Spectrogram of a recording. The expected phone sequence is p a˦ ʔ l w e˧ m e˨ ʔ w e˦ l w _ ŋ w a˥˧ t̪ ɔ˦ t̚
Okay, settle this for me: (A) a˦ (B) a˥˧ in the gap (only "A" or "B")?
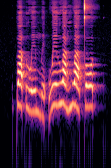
B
